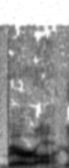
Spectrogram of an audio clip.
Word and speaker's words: Berra: Wise philosopher Yogi Berra, don't say the name right, so it's Berra, Yogi Berra, once said that when you come to a fork in the road, to take it.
